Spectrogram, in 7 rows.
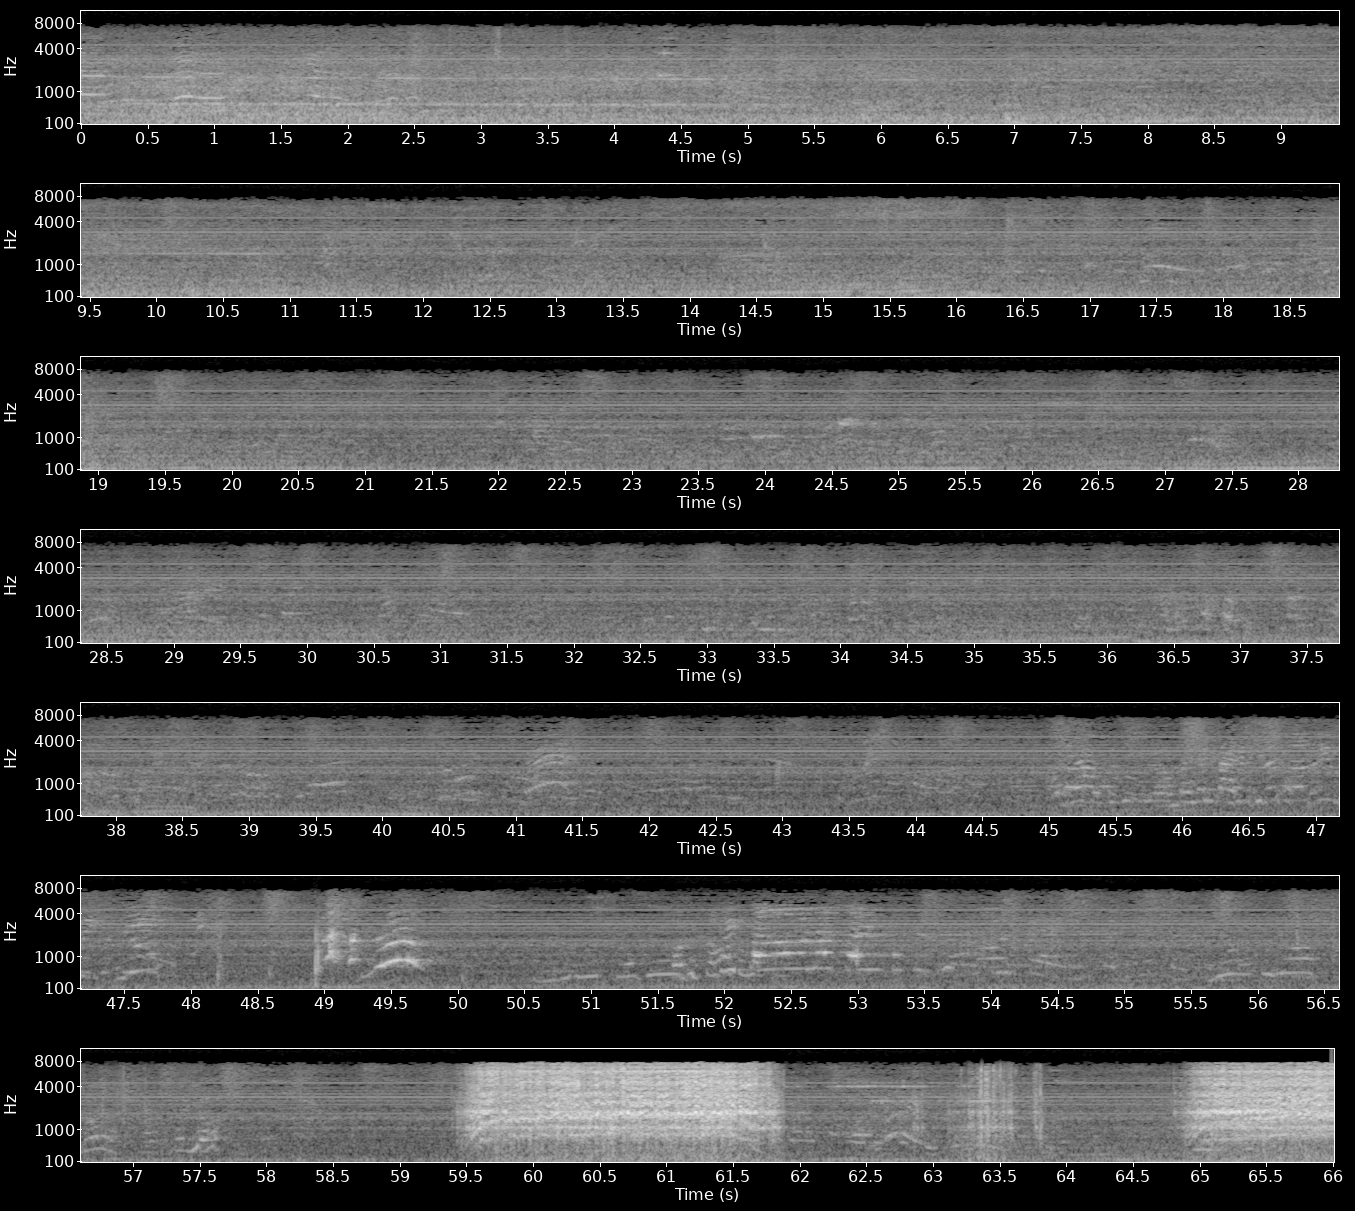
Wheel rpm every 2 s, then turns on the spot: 0, 0, 0, 0, 0, 0, 0, 0, 0, 0, 0, 0, 0, 0, 0, 0, 0, 0, 0, 0, 0, 0, 0, 0, 0, 0, 0, 0, 0, 20, 170, 10, 80.
62-64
